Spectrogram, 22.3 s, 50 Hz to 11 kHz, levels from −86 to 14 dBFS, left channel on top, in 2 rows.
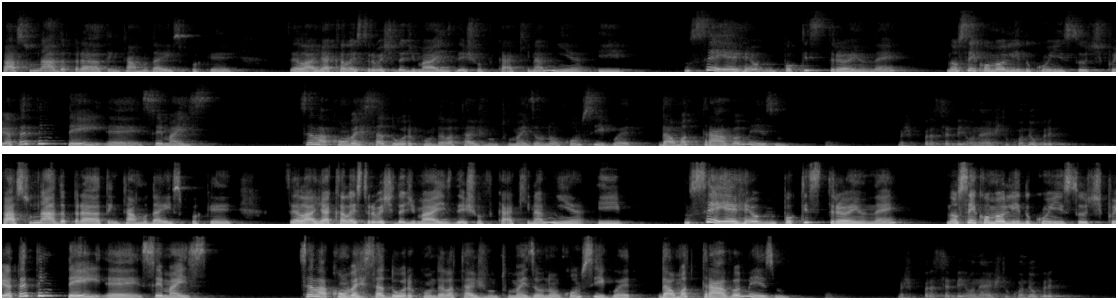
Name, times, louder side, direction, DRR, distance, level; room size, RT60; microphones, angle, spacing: voice 1, 0.0-1.8 2.1-2.3 2.9-6.2 6.8-9.0 9.4-13.1 14.1-17.4 17.7-19.0, right 8 dB, 85° right, 16 dB, 0.3 m, -23 dB
voice 2, 20.1-21.6, right 1 dB, 20° right, 7 dB, 1.0 m, -38 dB
9.8 x 8.4 x 4.3 m, 0.63 s
head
